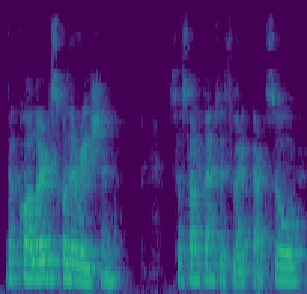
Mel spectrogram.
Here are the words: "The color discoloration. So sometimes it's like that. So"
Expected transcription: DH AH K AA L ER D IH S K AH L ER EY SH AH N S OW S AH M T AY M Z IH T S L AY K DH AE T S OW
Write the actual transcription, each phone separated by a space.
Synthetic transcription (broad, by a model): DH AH K AA L ER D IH S K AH L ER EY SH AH N S OW S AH M T AY M S IH T S L AY K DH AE T S OW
